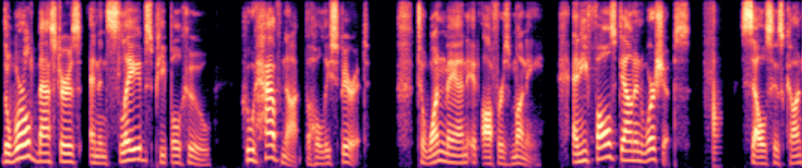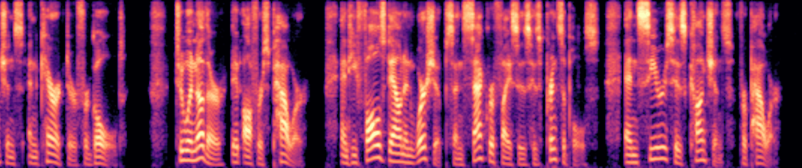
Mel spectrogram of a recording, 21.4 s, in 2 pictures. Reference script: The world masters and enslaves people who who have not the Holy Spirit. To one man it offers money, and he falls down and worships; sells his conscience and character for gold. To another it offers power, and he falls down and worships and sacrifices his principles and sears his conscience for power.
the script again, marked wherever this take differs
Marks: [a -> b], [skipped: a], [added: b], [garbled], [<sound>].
The world masters and enslaves people who who have not the Holy Spirit. To one man it offers money, and he falls down and worships; [thud] sells his conscience and character for gold. To another it offers power, and he falls down and worships and sacrifices his principles and sears his conscience for power.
